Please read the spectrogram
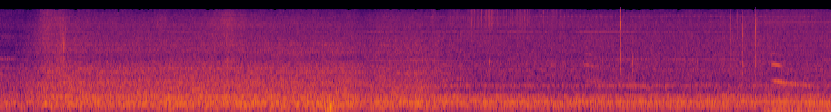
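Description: Faint outdoor background: a steady low hum, with a few short high calls near the end.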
